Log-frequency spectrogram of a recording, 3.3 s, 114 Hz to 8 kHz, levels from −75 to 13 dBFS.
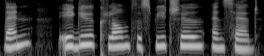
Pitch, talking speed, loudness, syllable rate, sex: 240 Hz, 145 wpm, -17 LUFS, 3.4 syllables/s, female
